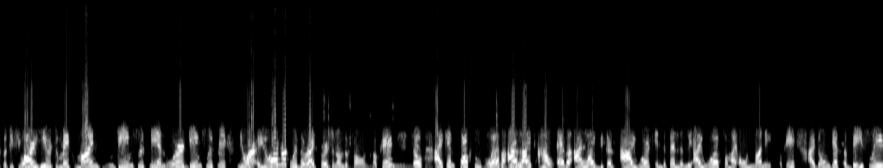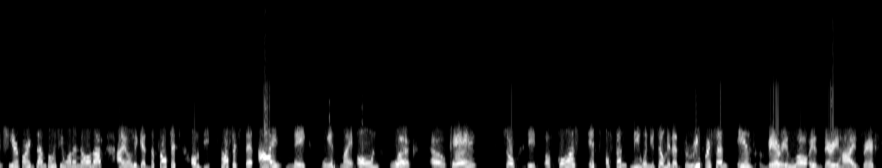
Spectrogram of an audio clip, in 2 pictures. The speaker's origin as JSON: {"language": "English", "country": "Canada", "said": "I'm from Canada"}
